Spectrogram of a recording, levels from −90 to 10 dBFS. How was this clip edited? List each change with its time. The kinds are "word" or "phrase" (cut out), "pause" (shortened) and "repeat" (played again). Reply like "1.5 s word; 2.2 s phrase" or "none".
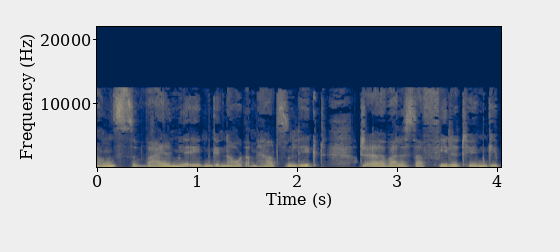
1.5 s word; 2.6 s word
